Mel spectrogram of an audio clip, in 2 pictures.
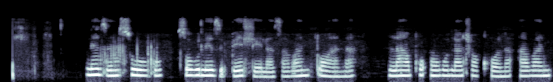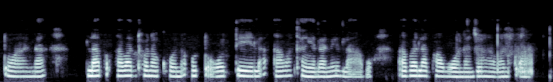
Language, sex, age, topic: North Ndebele, female, 25-35, health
